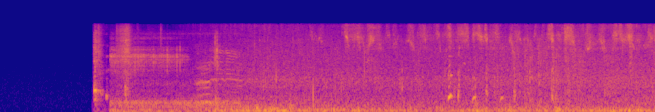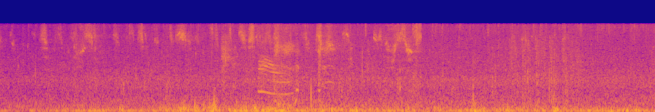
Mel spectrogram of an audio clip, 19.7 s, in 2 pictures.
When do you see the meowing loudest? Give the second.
14 s.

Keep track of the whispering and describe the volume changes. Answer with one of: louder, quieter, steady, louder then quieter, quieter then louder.
louder.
